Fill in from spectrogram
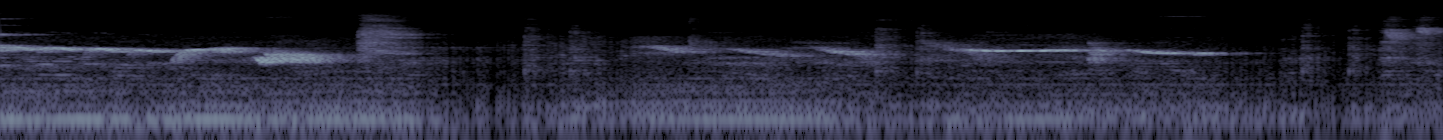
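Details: White-rumped shama in an unedited recording, singing a string of clear whistled notes that slide downward, some held and some looping, with soft clicks between phrases and a low constant hum behind.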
